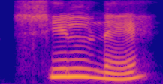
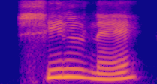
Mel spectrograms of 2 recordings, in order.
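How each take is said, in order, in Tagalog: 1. Binibigkas ang mga katinig sa gitna na l, tapos n. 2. Binibigkas ang mga katinig sa gitna na l, tapos n.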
